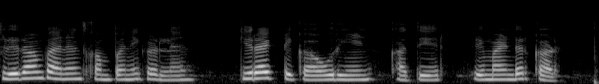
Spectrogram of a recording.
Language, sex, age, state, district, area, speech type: Goan Konkani, female, 18-30, Goa, Salcete, urban, read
